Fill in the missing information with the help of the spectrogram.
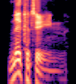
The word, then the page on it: nicotine: British English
